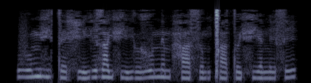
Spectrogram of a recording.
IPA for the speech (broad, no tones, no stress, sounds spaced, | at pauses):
β u m vʲ u t e x i j i z a j fʲ e j ɯ ɣ u n e m h a s ɯ m ǀ a t ɯ fʲ ɛ n i s i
